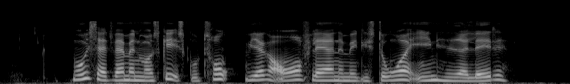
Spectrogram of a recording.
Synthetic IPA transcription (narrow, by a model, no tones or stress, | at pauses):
mo̝ðˠsæd̥ʋæmænmɒ̽sɡ̥e̝̰ːsɡ̥ut͡sʰʁo̝̰ːʋiɐɡ̥ɐʔɒʊɐflɛːɐnəmed̥isd̥o̝ːɐʔe̝ːnɦe̝ð̞̰ˠɐled̥ə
